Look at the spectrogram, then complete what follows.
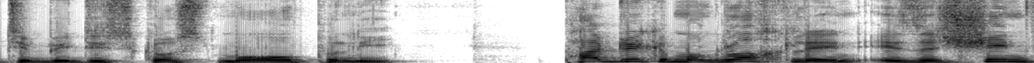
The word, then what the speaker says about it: Pádraig: Pádraig, did I pronounce that correctly? Is it Pádraig?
